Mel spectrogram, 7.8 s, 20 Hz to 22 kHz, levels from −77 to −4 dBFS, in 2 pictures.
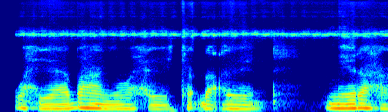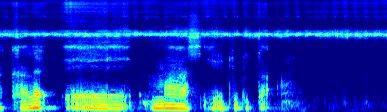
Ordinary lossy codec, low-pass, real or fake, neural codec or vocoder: none; none; fake; codec, 44.1 kHz, 7.8 kbps, DAC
